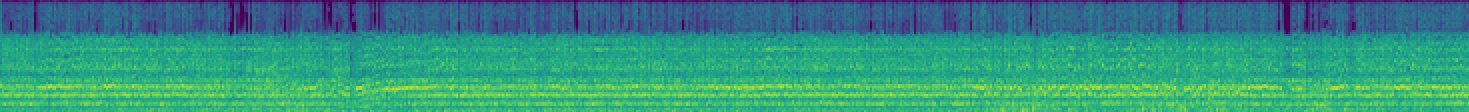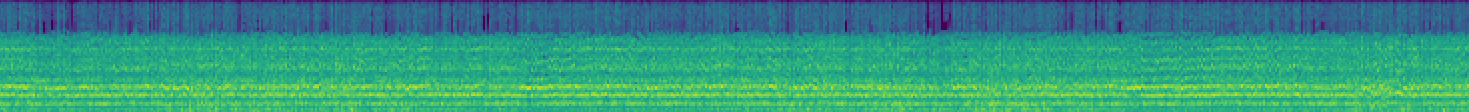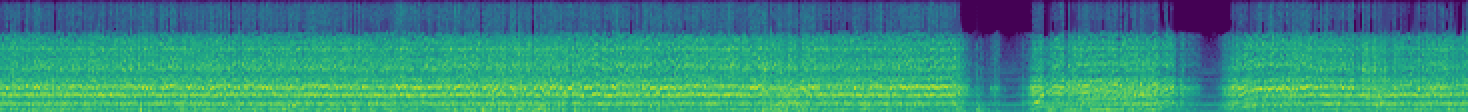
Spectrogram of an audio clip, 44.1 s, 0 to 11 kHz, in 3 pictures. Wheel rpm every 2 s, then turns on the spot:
230, 200, 220, 230, 230, 210, 220, 220, 230, 240, 230, 230, 230, 220, 230, 230, 230, 230, 230, 170, 130, 200.
none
